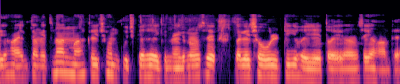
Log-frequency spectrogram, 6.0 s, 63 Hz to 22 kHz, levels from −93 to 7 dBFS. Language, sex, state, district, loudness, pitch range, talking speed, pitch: Angika, male, Bihar, Bhagalpur, -16 LUFS, 105-125 Hz, 210 wpm, 120 Hz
